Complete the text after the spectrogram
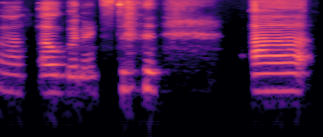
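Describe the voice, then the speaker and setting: A woman's voice: a little high, level tone, slow, clean tone, no echo. A young woman from Jamaica speaks on a video call. Her voice sounds dry and close, and her tone is easygoing. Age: young adult. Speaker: student ambassador.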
